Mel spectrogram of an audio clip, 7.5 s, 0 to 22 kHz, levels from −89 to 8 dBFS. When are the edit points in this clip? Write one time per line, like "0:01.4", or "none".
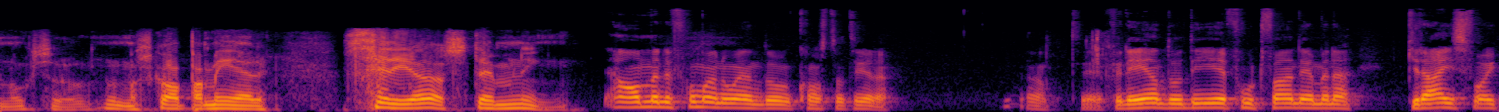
0:02.9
